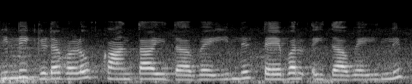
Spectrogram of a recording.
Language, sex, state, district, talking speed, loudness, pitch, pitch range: Kannada, female, Karnataka, Koppal, 115 wpm, -15 LUFS, 255 Hz, 230-280 Hz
